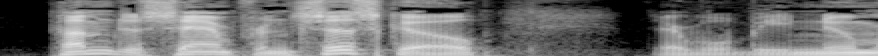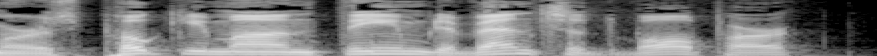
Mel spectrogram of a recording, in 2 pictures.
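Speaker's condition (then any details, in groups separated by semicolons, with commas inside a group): No condition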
